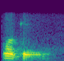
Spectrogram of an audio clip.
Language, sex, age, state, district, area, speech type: Tamil, male, 18-30, Tamil Nadu, Erode, rural, conversation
